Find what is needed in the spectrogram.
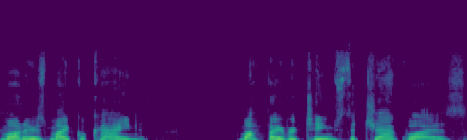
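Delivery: sing-song, swooping put-on voice. Asked to show a Michael Caine without crying, do a Michael Caine impression. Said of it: "Sounds like this".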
